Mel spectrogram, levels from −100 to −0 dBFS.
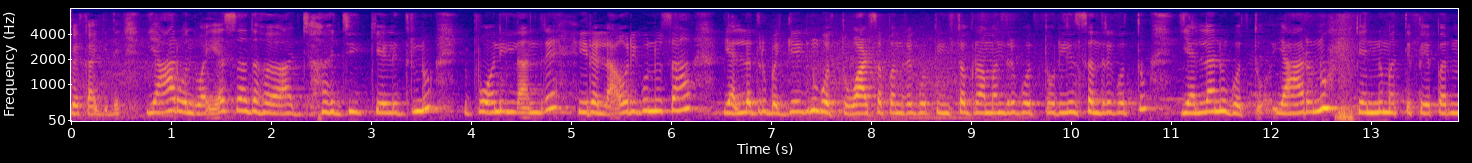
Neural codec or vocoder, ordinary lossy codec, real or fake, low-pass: none; MP3, 48 kbps; real; 7.2 kHz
